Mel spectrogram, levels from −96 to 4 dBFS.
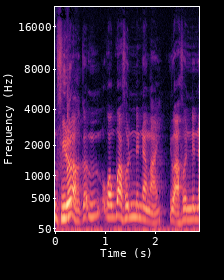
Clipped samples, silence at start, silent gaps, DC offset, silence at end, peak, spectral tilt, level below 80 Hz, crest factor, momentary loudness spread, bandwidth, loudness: under 0.1%; 0 s; none; under 0.1%; 0 s; 0 dBFS; -7 dB/octave; -40 dBFS; 14 dB; 15 LU; 17 kHz; -16 LUFS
